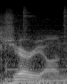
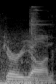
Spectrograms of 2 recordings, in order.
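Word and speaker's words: Geryon: I think it's Gerion, right? Like actual official pronunciation. I thought it was Gurion for the longest time like cursed it, but no, it is in fact I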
